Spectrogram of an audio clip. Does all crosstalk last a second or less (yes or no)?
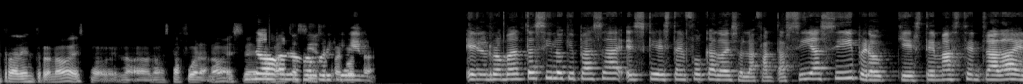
no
